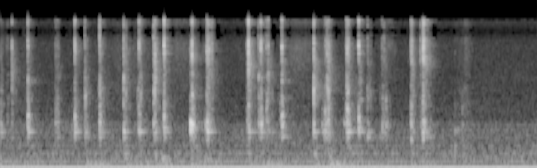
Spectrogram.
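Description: Computer keyboard keys clicking in a quick run of keystrokes as a terminal command is typed, stopping a little after three seconds in.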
